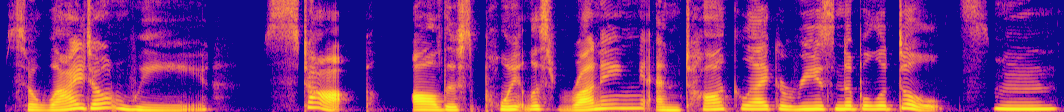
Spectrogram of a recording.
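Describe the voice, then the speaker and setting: A woman's voice: on the high side, animated. A woman voicing a chatty, teasing zombie in a comedic audio roleplay, talking casually and playfully straight to the listener. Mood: confident, taunting. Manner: casual, playful, taunting, slangy, drawn-out delivery. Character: chatty, teasing, cocky female zombie hunting a human survivor.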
